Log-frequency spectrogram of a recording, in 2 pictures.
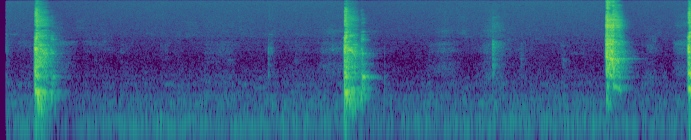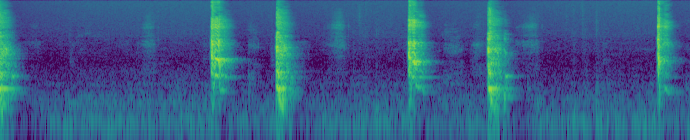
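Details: An infant gives nine short, deliberate coughs spaced by quiet pauses: a voluntary fake cough.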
